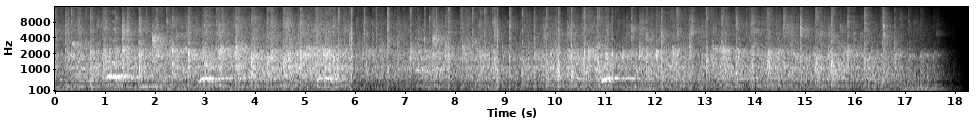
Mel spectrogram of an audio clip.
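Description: Audience applauding, with a few short voices calling out over the clapping. The applause fades out near the end.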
